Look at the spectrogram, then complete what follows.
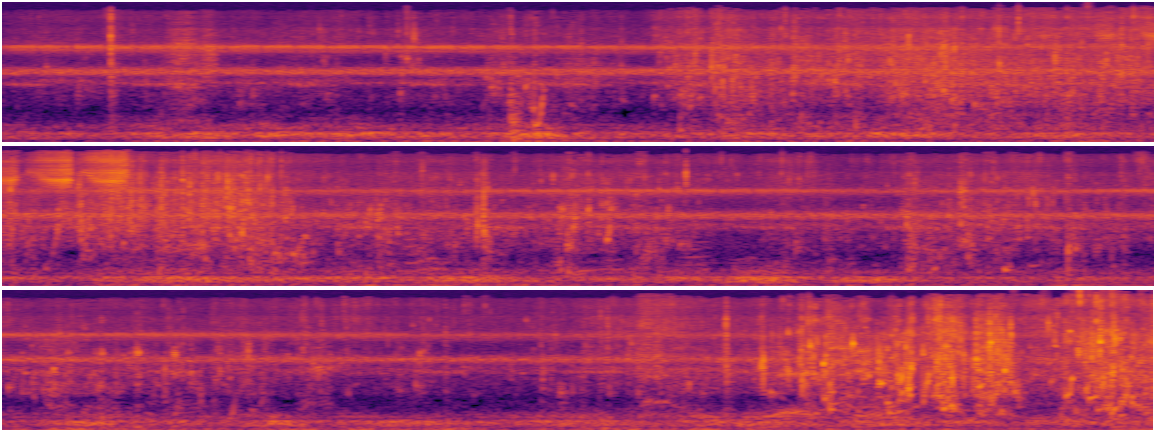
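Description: Swift Keewaydin canoe being paddled on calm water: paddle strokes, drips and water moving along the hull, with scattered small clicks over a low steady rumble.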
